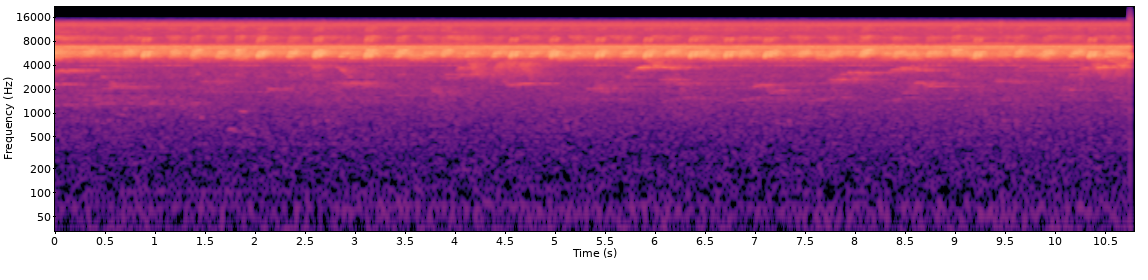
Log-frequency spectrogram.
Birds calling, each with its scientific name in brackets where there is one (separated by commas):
Undulated Tinamou (Crypturellus undulatus), Dusky-capped Greenlet (Pachysylvia hypoxantha), Piratic Flycatcher (Legatus leucophaius), unidentified bird, Fasciated Antshrike (Cymbilaimus lineatus), Hauxwell's Thrush (Turdus hauxwelli), Collared Trogon (Trogon collaris)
